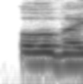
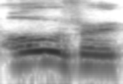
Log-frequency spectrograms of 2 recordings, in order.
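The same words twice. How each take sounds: First: The R at the end is soft, almost silent. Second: The R at the end is hard and clearly heard. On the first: "Over in Australia sounds like over, over. You almost can't hear the R" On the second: "Americans say worn for over twenty years, like that. We we do hard R sounds"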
